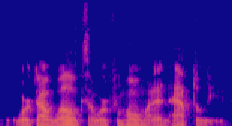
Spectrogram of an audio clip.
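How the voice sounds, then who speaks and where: A man telling a story from his own life in a casual, rambling way, swearing often and getting loud as he relives an argument. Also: on the low side, steady tone, quick pace, creaky. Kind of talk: casual personal account.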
